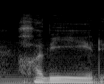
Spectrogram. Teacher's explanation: يرقق بما أنه ساكن قبله ياء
